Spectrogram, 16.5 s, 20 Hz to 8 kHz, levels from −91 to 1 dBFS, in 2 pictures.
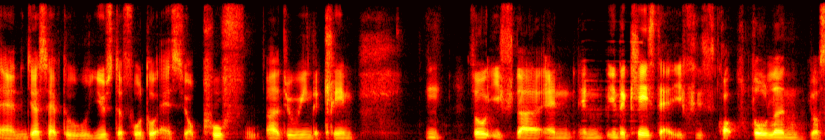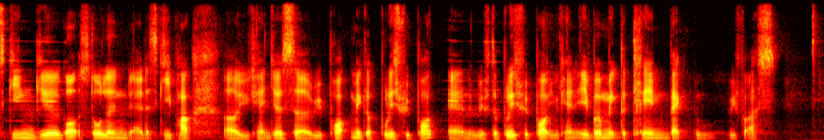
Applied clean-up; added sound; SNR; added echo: neural mask model DeepFilterNet 3.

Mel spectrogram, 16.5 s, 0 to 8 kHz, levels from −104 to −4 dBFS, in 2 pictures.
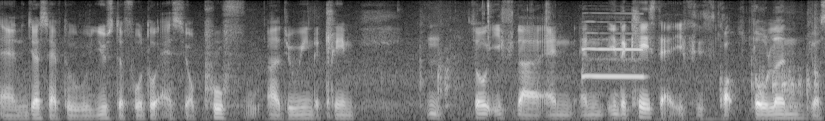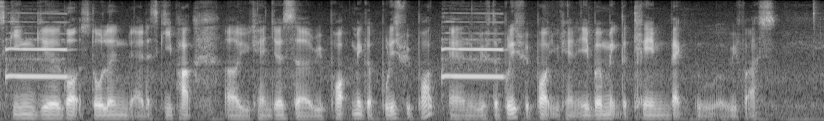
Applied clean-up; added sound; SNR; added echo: none; Wind instrument, woodwind instrument; -1 dB; none.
